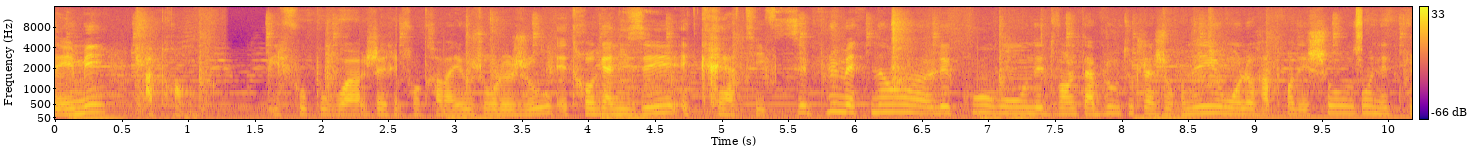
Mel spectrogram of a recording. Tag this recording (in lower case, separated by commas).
music, speech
